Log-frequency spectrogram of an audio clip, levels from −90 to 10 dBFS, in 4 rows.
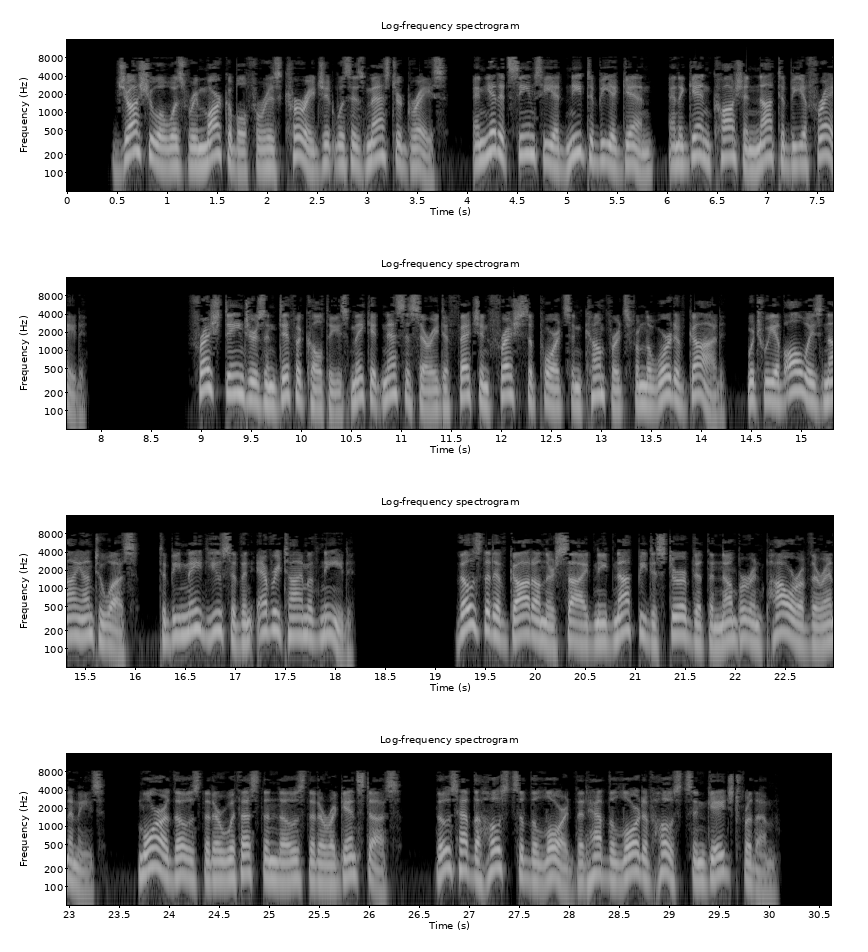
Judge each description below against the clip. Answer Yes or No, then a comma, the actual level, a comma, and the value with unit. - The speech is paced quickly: Yes, fast, 220 wpm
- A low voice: No, medium, 145 Hz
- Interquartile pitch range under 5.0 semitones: No, average, 5.3 semitones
